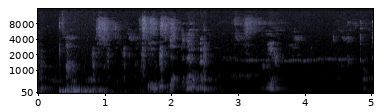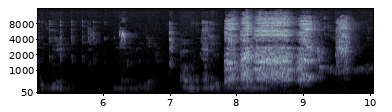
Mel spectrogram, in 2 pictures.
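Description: Chickens and a rooster at a rural house, with clucks early on and a loud, drawn-out crow near the end rising over quieter background sounds.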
